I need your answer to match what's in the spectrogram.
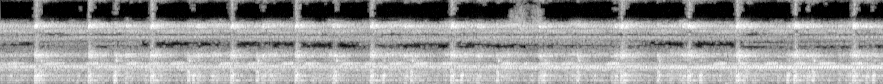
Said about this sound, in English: So when I say honk, you probably kind of think of it as like a goose honk, but the bat honking sounds a lot more like an alien abduction than like a car honk or a goose honk. So take a listen to this, you guys.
